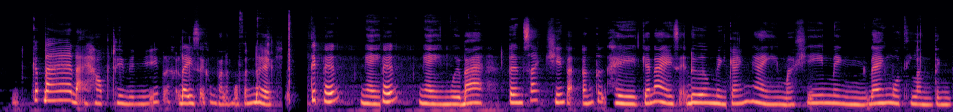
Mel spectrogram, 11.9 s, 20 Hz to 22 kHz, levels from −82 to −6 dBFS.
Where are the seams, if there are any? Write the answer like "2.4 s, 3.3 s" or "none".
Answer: 1.4 s, 4.8 s, 7.1 s, 7.6 s, 9.1 s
